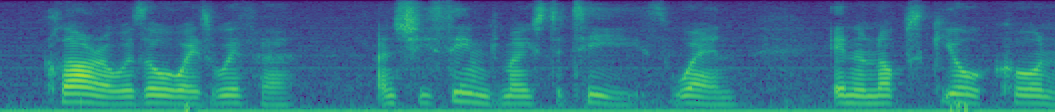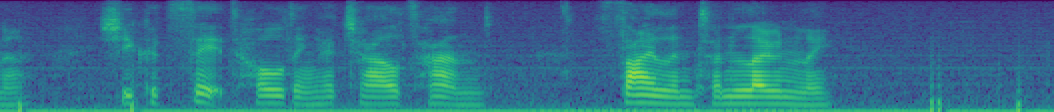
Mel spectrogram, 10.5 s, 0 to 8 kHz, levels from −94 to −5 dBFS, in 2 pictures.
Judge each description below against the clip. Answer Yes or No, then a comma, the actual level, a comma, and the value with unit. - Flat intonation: Yes, narrow, 2.0 semitones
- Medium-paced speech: Yes, average, 150 wpm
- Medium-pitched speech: Yes, medium, 150 Hz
